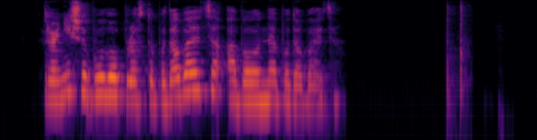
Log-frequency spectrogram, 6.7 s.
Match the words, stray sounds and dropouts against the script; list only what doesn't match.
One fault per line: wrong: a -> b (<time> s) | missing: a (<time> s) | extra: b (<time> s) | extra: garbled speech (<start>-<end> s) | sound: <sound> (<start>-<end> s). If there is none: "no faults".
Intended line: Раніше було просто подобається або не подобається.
sound: thud (5.6-5.9 s)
